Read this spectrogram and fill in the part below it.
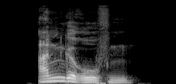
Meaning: past participle of anrufen
- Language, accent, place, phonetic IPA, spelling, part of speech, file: German, Germany, Berlin, [ˈanɡəˌʁuːfn̩], angerufen, verb, De-angerufen.ogg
